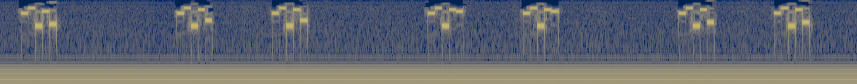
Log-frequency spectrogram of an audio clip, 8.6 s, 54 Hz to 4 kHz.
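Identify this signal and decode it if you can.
Five-tone selective call (ZVEI), heard as quick runs of five tones, tones of about 70 ms. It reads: 88192 88104 88104 88109 88109 88103 88103
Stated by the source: ZVEI five-tone selective call received on SDR, fire brigade Feuerwehr Orlamünde.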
